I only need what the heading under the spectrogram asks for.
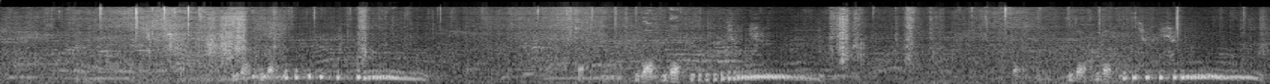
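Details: Pigeon coos, deep and bubbling, each phrase starting with quick stuttering notes then swelling into a rounded moaning coo, three phrases spaced roughly three seconds apart.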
